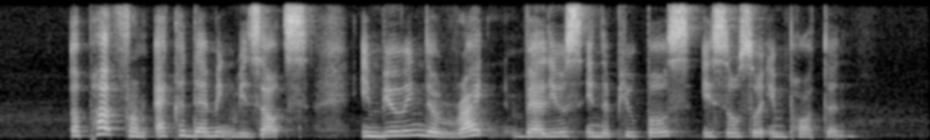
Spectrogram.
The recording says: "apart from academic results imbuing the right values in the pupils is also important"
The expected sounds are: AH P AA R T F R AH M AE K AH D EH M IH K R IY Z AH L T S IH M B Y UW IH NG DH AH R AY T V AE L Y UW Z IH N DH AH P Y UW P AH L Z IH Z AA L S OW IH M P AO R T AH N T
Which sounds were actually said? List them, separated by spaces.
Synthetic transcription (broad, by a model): AH P AA T F R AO M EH K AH D EH M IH K R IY Z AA L T S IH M B Y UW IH NG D AH R AY T V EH L Y UW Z IH N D AH P Y UW P AH L S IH S AA L S OW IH M P AO T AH N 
